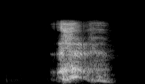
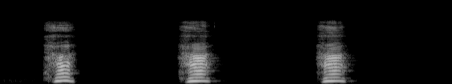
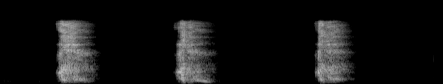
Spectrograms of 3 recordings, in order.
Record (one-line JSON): {"cough_length": "1.5 s", "cough_amplitude": 31621, "cough_signal_mean_std_ratio": 0.4, "exhalation_length": "4.5 s", "exhalation_amplitude": 20186, "exhalation_signal_mean_std_ratio": 0.29, "three_cough_length": "4.4 s", "three_cough_amplitude": 30242, "three_cough_signal_mean_std_ratio": 0.32, "survey_phase": "alpha (2021-03-01 to 2021-08-12)", "age": "45-64", "gender": "Male", "wearing_mask": "No", "symptom_none": true, "smoker_status": "Never smoked", "respiratory_condition_asthma": false, "respiratory_condition_other": false, "recruitment_source": "REACT", "submission_delay": "1 day", "covid_test_result": "Negative", "covid_test_method": "RT-qPCR"}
